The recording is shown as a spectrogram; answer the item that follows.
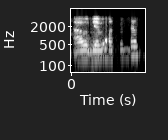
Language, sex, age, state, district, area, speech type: Odia, male, 18-30, Odisha, Boudh, rural, conversation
